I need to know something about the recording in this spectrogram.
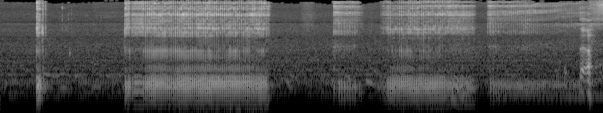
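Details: A sleeping Labrador dog snoring with loud, rough, rumbling breaths and pauses between them; snoring.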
